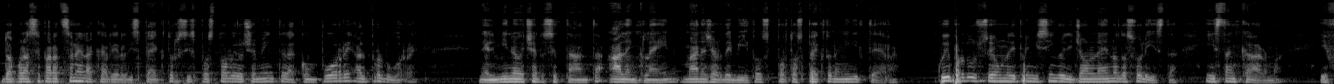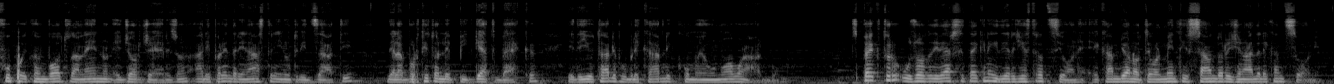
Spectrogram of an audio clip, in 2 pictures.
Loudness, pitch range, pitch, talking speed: -32 LUFS, 110-135 Hz, 125 Hz, 175 wpm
